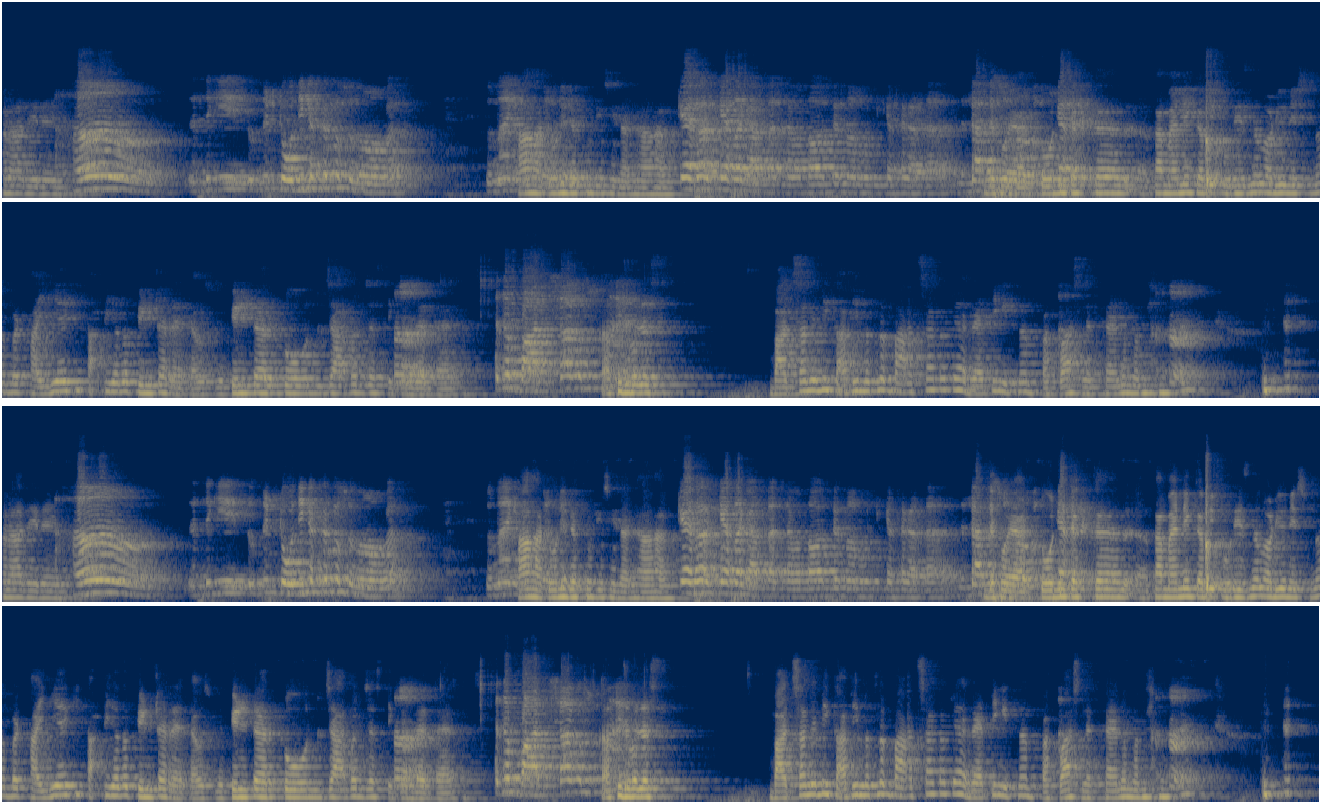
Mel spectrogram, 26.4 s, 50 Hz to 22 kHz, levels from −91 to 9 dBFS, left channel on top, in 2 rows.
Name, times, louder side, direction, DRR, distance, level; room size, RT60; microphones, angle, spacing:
voice 1, 0.0-0.7 5.2-6.7 9.8-17.7 19.2-19.7 20.9-25.1 25.8-26.1, right 3 dB, 90° right, 8 dB, 0.9 m, -26 dB
voice 2, 0.5-1.6 1.8-4.0 4.8-5.7 6.8-10.7 17.1-17.3 18.1-19.5 24.8-25.0, right 2 dB, 35° right, 1 dB, 3.2 m, -28 dB
14.0 x 12.0 x 5.8 m, 0.95 s
head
